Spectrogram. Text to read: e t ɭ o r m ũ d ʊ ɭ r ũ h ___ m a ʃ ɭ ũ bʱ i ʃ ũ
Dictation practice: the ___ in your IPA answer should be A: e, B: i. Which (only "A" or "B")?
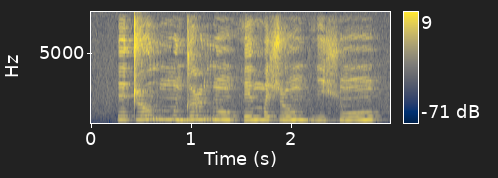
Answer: A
